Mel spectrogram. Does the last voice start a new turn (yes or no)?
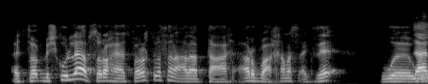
yes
